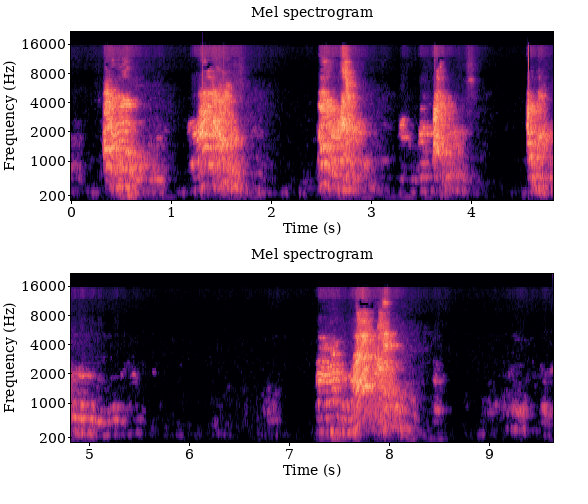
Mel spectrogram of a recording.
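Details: Cavalier King Charles Spaniel puppies, one month old, eight together in an indoor pen, wrestling and playing; a run of loud, rough barks in quick bursts, about one per second, with a pause midway before two more.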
